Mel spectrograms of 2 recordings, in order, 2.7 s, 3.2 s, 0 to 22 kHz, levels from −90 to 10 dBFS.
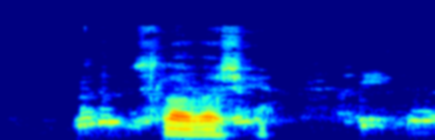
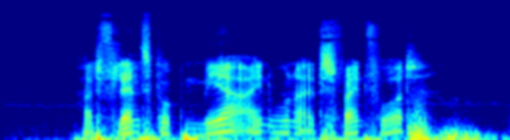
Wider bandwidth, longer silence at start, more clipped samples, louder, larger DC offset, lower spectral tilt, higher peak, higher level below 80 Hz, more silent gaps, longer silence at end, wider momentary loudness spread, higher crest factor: second, 11.5 kHz vs 13 kHz; about the same, 0.5 s vs 0.45 s; neither; first, -18 LUFS vs -36 LUFS; neither; first, -6 dB/octave vs -4.5 dB/octave; first, -2 dBFS vs -14 dBFS; second, -72 dBFS vs -40 dBFS; neither; about the same, 0 s vs 0 s; first, 25 LU vs 8 LU; about the same, 20 dB vs 20 dB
